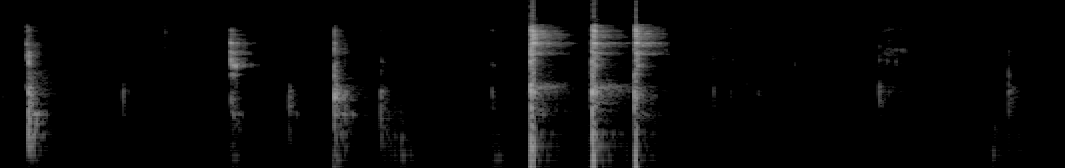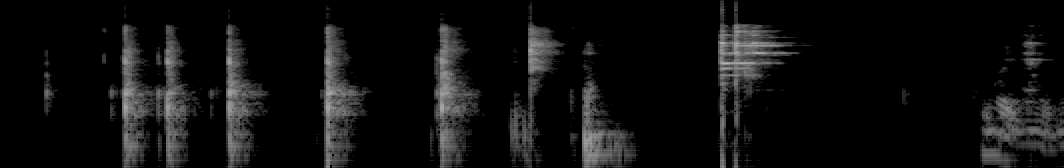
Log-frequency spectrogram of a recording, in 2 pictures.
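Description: Irregular sharp knocks and ringing clinks of hard tools and flooring pieces being handled on a bathroom floor: a few strikes about three seconds in, a run of about eight knocks in the middle, and a ringing clink near the end.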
